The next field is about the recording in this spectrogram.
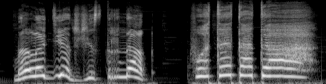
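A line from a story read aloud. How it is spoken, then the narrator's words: Breathless exclamation. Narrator (Russian): Выдохнула ведьмочка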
